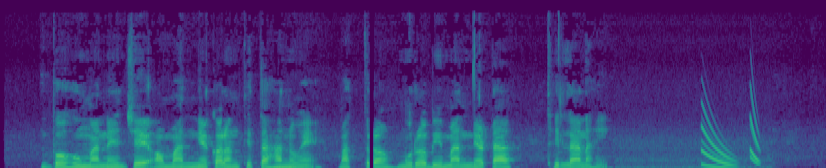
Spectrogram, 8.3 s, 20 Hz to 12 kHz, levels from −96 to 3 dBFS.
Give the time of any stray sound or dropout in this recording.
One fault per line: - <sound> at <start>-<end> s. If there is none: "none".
- dropout at 3.7-3.7 s
- chirp at 7.0-7.6 s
